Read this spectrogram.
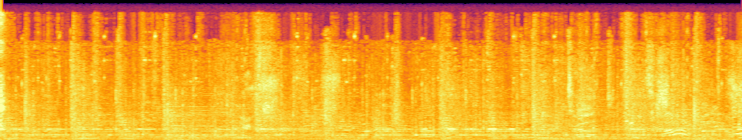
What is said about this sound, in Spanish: Era un caballo.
